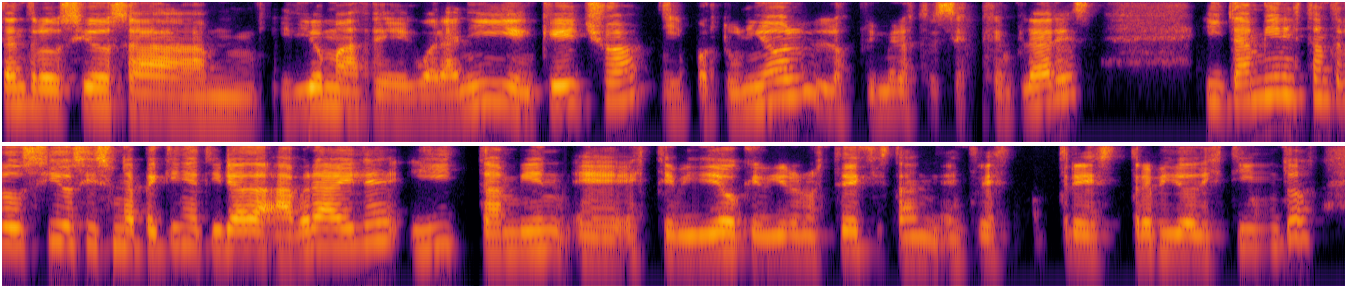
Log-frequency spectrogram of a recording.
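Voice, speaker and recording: The speaker is a man with a fairly high pitch. His intonation is lively. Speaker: history teacher and children's book author. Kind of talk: virtual panel talk. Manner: fast; hesitant, many fillers.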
